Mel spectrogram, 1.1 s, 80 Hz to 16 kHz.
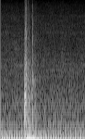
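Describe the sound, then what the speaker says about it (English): A Porsche 911 Targa 4 GTS engine rumbles loud and low at close range, with one short sharp burst near the start and then a steady idle. "the car starts, and it is loud"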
